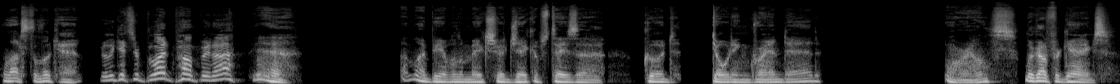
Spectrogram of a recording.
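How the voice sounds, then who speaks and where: A rugged, warm-hearted frontier ranger and devoted dad from a video game. He talks in a folksy, laid-back way with dry wit. His mid-pitched voice has a husky edge and is recorded very dry. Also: expressive, a little slow, dry recording, heavily acted. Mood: relaxed, playful. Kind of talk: video game voice acting, companion dialogue.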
